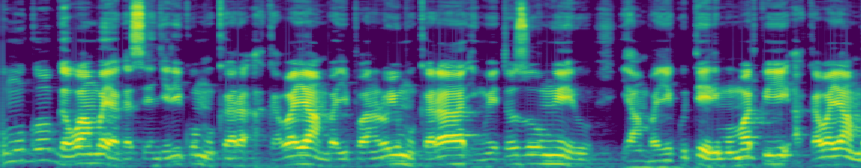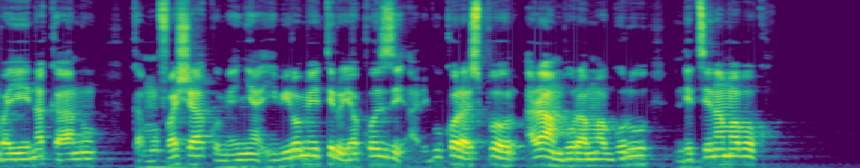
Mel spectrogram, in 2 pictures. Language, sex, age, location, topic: Kinyarwanda, male, 25-35, Huye, health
